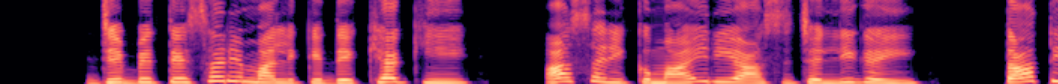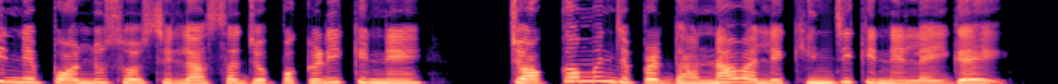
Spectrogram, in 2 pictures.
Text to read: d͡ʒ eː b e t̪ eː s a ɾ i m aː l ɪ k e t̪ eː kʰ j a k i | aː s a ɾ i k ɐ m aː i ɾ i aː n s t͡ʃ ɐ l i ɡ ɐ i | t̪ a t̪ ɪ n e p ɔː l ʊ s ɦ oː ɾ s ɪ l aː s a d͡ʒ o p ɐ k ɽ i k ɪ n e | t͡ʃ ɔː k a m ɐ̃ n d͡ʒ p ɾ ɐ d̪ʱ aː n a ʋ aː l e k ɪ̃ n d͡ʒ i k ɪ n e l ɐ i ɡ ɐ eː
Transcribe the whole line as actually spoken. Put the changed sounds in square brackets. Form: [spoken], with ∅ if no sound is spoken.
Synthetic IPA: d͡ʒ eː b e t̪ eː s a ɾ [e] m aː l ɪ k e [d̪] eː kʰ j a k i | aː s a ɾ i k ɐ m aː i ɾ i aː [∅] s t͡ʃ ɐ l i ɡ ɐ i | t̪ a t̪ ɪ n e p ɔː l ʊ s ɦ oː ɾ s ɪ l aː s a d͡ʒ o p ɐ k ɽ i k ɪ n e | t͡ʃ ɔː k a m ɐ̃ n d͡ʒ p ɾ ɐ d̪ʱ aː n a ʋ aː l e [kʰ] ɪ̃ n d͡ʒ i k ɪ n e l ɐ i ɡ ɐ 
